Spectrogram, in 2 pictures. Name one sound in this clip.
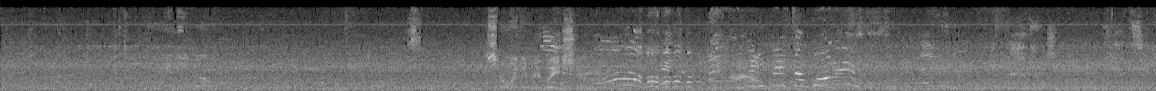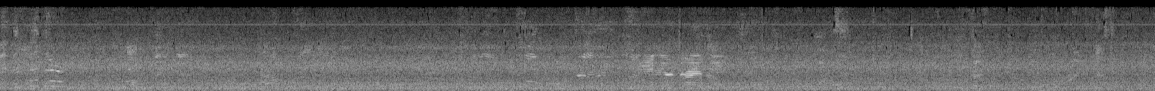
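A car's engine and tyres roar steadily on a highway.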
